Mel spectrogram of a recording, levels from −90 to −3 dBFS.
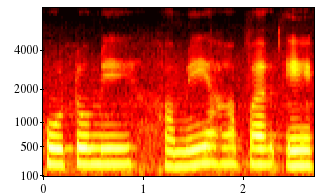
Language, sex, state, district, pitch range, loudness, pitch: Hindi, female, Maharashtra, Gondia, 220-240 Hz, -16 LUFS, 235 Hz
